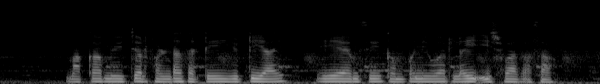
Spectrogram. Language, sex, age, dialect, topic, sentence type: Marathi, male, 18-24, Southern Konkan, banking, statement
